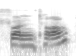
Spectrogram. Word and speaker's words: Funto: It's pronounced Funto.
